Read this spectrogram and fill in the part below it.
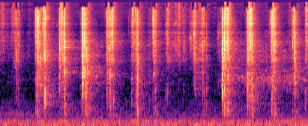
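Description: Tarot cards riffle and snap in a quick, uneven series of soft crisp flicks while being shuffled, close by and fairly quiet.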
